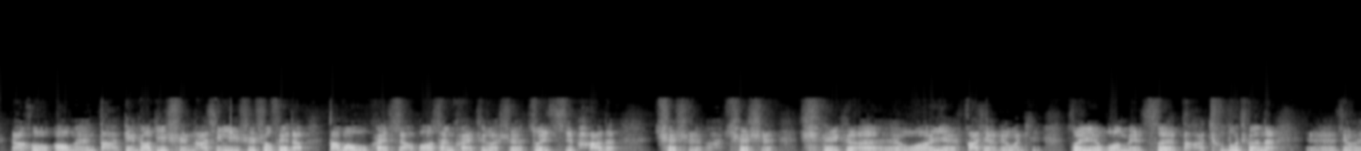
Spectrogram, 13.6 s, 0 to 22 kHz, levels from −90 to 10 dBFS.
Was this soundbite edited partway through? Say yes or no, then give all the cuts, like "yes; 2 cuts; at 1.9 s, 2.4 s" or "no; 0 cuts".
no; 0 cuts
